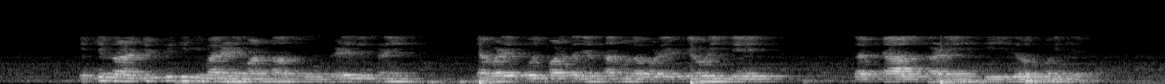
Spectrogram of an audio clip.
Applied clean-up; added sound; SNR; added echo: none; Bass drum; 6 dB; reverberation time 0.9 s.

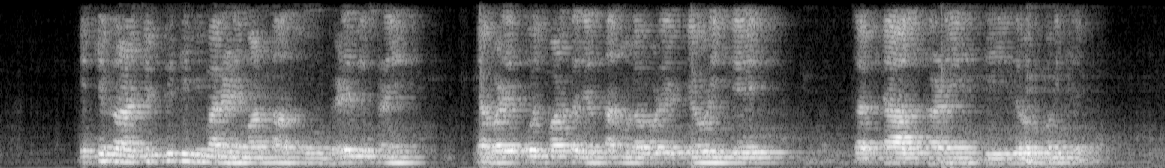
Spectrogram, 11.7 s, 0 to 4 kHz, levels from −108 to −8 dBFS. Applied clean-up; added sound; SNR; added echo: neural separator model SepFormer DNS4.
